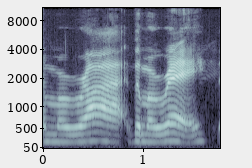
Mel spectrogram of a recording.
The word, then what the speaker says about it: Marais: Oh, I'm in the Marais. That's how you say it in France.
